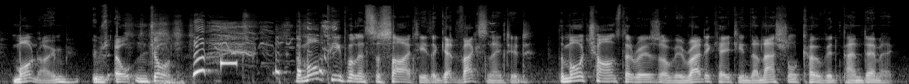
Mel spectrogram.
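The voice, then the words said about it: Michael Caine impression. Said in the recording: “Let's go for your Michael Caine impression.”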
